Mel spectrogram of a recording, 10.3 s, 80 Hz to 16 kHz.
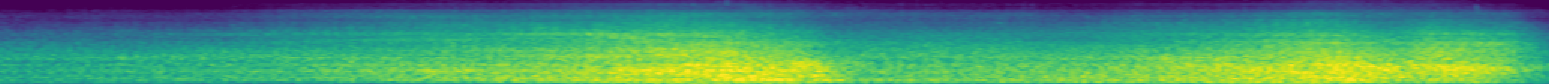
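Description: Road traffic passing close by with no siren: the tyre and engine noise of a Mercedes van ambulance swells and passes about five seconds in, then rises again as a 4x4 response vehicle and following cars pass near the end.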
